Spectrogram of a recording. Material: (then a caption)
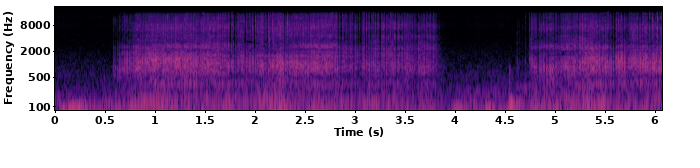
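Silicone. A soft toothbrush is brushed across a thin, solid, round blue silicone honeycomb trivet mat, making a steady, bright, hissing scratch over a low background rumble. The brushing runs for about three seconds, stops briefly, then resumes until the end.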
